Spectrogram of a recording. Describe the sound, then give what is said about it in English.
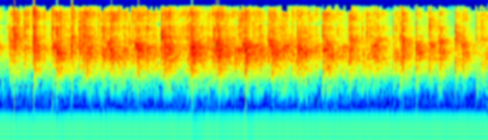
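Applause from an audience at a bookstore author reading and signing, welcoming the novelist to the store: many crisp, distinct hand claps overlapping in a lively, fairly loud and steady patter. “Please join me in giving a warm Tattered Cover welcome to Linda Fairstein.”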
